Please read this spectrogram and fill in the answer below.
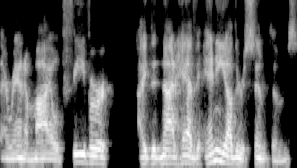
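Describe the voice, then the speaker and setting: Moderate-paced speech from a man at a medium pitch, with ordinary pitch variation. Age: 60s. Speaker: magazine writer and author. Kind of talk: casual interview chat. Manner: halting, repeats words.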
